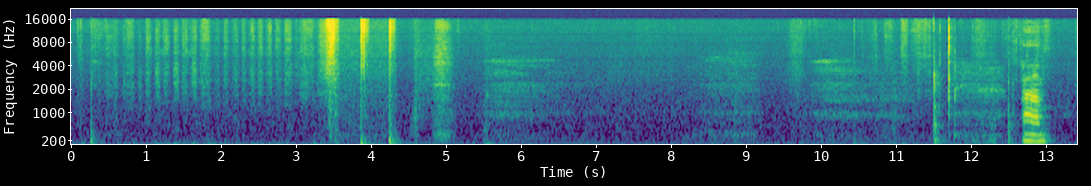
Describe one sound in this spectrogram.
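A pencil taps and scratches on paper close by.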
